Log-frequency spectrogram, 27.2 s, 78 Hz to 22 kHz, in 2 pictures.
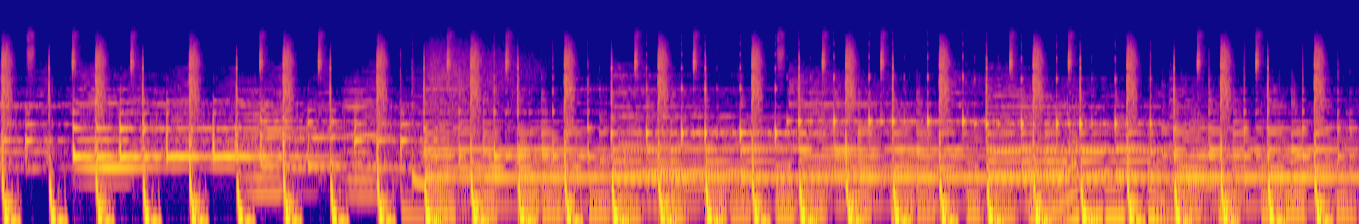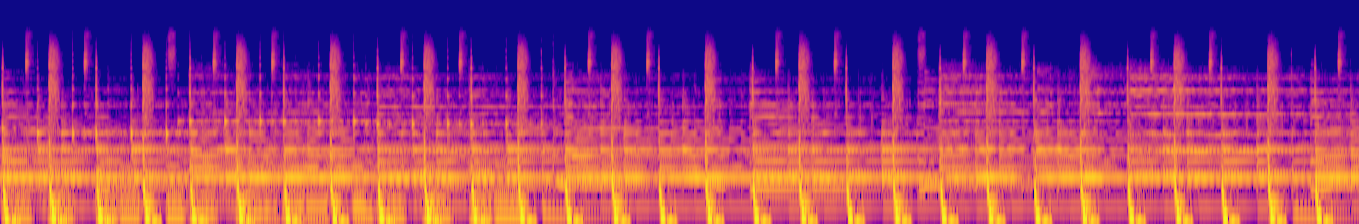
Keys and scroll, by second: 5.9 5, 6.6 Return, 15.8 shift+Page_Down, 16.1 ctrl+Page_Up, 17.4 ctrl+Page_Up, 20.0 ctrl+z, 25.7 ctrl+z.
